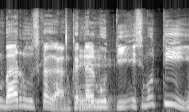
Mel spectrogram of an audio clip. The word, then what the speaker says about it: Murty: No, generation baru sekarang kenal Murty is Murty. Murty. It's Murty now. Sebab Murty lagi senang, you know, it rhymes with tak ada kaki.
